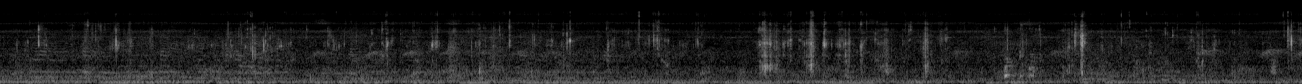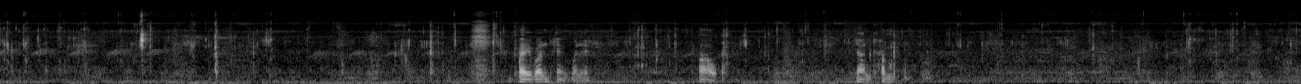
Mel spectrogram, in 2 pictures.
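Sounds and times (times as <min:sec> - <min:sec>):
person chewing meat: 0:00.0 - 0:26.0
wet mouth clicks and smacks: 0:10.6 - 0:18.2.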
